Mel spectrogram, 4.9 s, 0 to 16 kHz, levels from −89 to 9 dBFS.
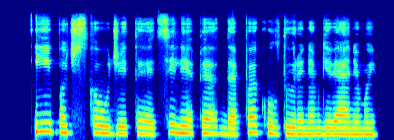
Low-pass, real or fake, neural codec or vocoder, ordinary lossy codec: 10.8 kHz; real; none; Opus, 24 kbps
